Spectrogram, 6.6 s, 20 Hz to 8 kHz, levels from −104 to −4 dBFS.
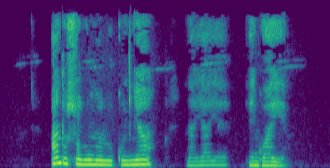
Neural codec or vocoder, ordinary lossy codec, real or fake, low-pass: none; AAC, 32 kbps; real; 7.2 kHz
